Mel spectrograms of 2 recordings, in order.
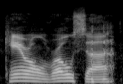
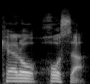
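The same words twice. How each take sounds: First: It is said in a nasal Chicago American accent. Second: It is said in a Brazilian Portuguese accent. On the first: The speaker calls it wrong. "if you're a nice nasally Chicagoan" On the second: The speaker calls it right. "But it's"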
